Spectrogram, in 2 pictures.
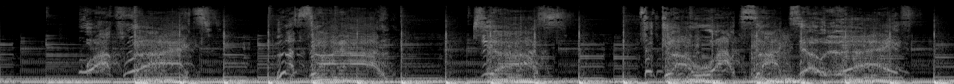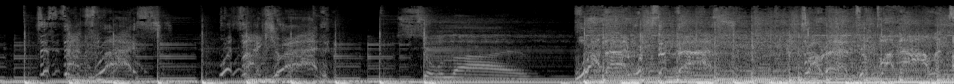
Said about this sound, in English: which is quite possibly their most like toughest or hardcore song on the album, dude. It's fucking brutal, especially if you love bass.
